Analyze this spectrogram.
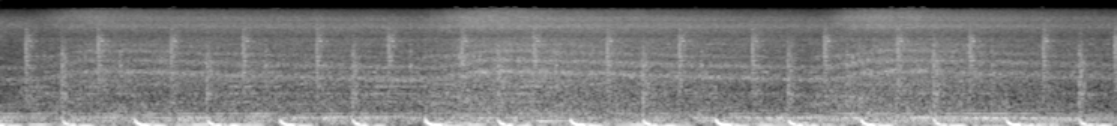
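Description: Flywheel of a RowErg rowing machine whirring during a workout, with many regular surges as each stroke drives the wheel over a continuous rushing hum.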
